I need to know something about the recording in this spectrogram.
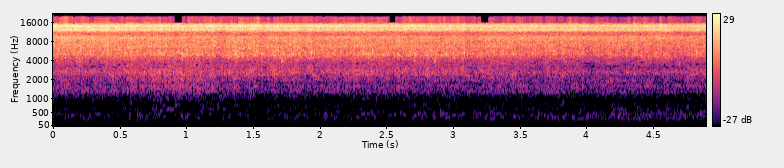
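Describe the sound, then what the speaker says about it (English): Water gushes from a tap in the point-and-click adventure game Secret Files: Tunguska, a loud, steady hiss of running water that lasts throughout, with no voices. "Water, flow."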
